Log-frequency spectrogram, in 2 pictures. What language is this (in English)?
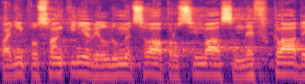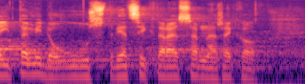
Czech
